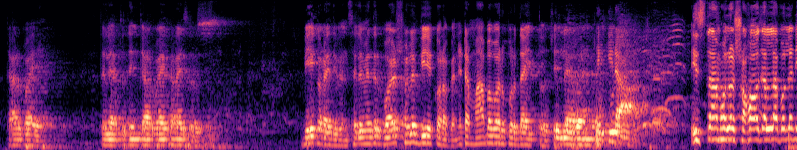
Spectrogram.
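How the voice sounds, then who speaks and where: A man with a Bangladeshi Bengali accent preaching a sermon, jokey and animated, firing rhetorical questions at the crowd. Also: mid-range voice. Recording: echoey hall, dull lo-fi sound.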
